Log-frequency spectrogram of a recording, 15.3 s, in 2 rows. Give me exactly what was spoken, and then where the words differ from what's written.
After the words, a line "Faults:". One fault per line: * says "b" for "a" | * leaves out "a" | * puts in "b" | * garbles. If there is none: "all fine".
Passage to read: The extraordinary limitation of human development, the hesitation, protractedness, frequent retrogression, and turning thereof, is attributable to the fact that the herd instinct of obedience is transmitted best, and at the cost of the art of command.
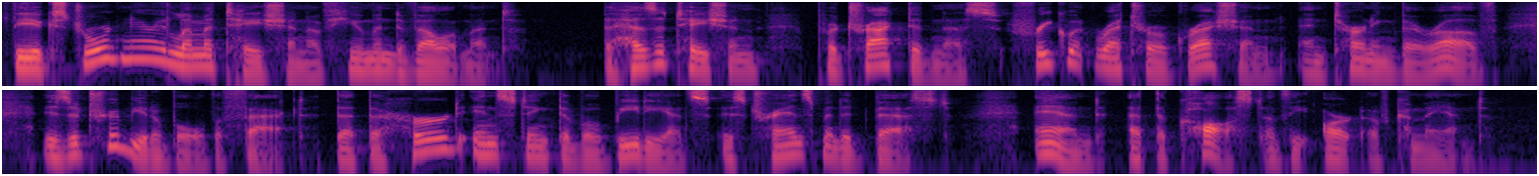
The extraordinary limitation of human development, the hesitation, protractedness, frequent retrogression, and turning thereof, is attributable the fact that the herd instinct of obedience is transmitted best, and at the cost of the art of command.
Faults:
* leaves out "to"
